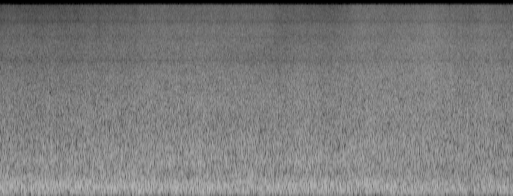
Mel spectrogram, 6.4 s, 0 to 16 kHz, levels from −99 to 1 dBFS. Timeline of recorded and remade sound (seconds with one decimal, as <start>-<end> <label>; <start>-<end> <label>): 0.0-6.4 recorded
